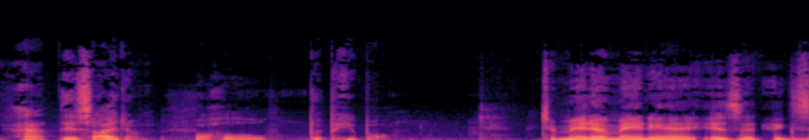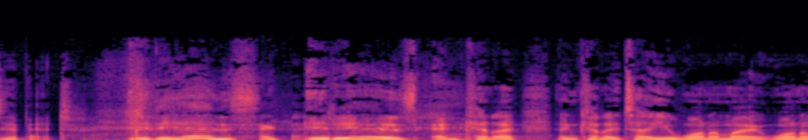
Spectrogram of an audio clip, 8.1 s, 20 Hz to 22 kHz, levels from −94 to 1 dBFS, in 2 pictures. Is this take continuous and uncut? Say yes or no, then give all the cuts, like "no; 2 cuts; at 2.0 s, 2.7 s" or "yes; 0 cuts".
no; 4 cuts; at 1.0 s, 1.5 s, 3.8 s, 5.5 s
